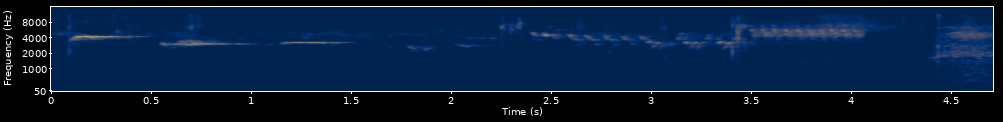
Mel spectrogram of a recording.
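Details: American robin recorded by an automated recorder set to run at sunrise: clear, whistled phrases stepping up and down, followed by a spotted towhee's buzzy trill.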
